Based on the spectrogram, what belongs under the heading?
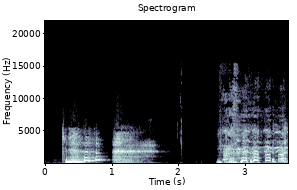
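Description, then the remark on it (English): A short slurping sip of a barrel-aged tart cherry beer, set between throaty murmuring vocal sounds, followed by an appreciative wordless exclamation after a brief pause. “I'll take a sip now.”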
